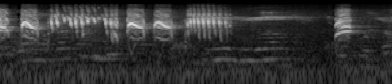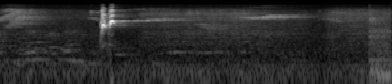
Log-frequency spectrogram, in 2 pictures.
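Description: Long-tailed Shrike song: a quick burst of high, scratchy chattering notes for two seconds, then scattered sharp chirps, upslurred squeaks and a thin drawn-out whistle.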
